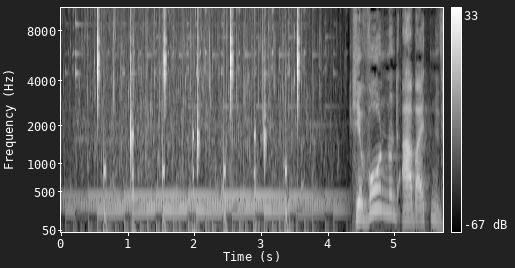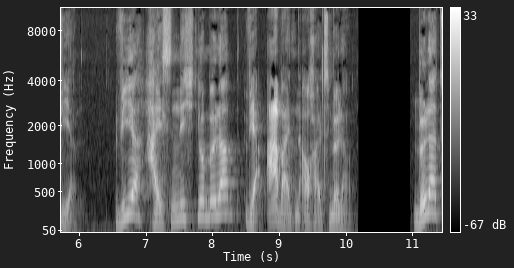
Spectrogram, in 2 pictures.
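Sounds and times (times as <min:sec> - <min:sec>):
wash of moving water: 0:00.0 - 0:04.4
speech: 0:04.4 - 0:06.0, 0:06.6 - 0:10.2, 0:11.0 - 0:11.4.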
